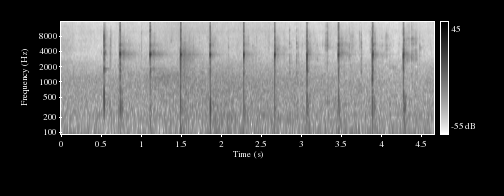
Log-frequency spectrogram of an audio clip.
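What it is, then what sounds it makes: Pine kindling stick being split. A gloved hand swings a small hatchet to chop and split a solid, dry pine kindling stick over a pile of light softwood kindling sticks on gravel. About a dozen sharp, dry, bright knocks land at a steady pace, roughly one every 0.4 seconds. Each one cuts off almost instantly with no ring.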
